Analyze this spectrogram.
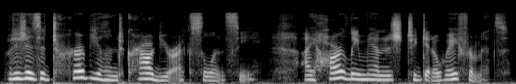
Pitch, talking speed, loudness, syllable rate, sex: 230 Hz, 175 wpm, -17 LUFS, 5.5 syllables/s, female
